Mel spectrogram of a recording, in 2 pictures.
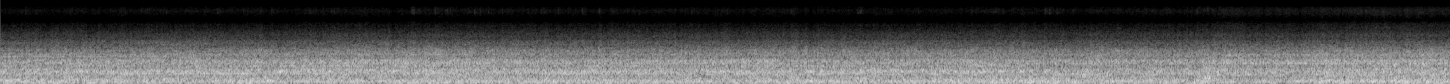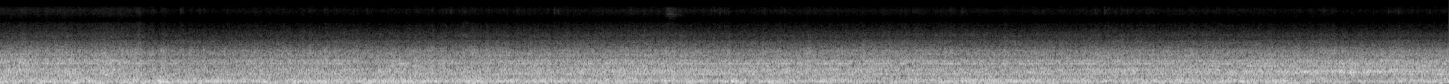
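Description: Electric commuter train running at speed, heard from inside the carriage: a steady rumble of wheels on rails, with a faint steady hum running through it.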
